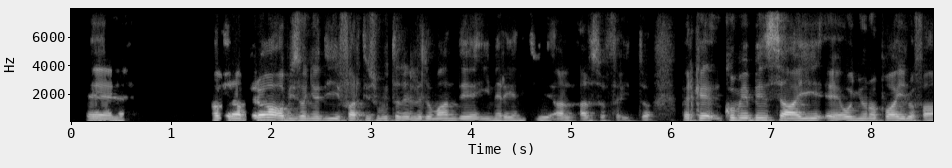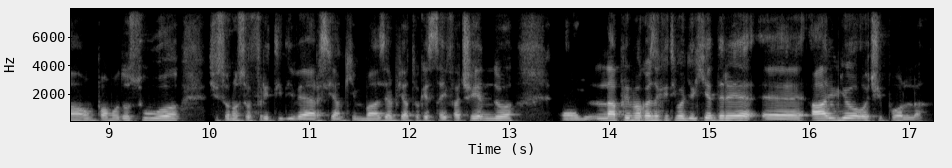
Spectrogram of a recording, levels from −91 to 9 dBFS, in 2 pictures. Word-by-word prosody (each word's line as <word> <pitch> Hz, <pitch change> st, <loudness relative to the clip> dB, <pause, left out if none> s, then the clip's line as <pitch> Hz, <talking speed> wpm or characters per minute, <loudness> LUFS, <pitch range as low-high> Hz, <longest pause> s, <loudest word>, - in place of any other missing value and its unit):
Ehm, 130 Hz, -2 st, 0 dB, 0.9 s
allora, 145 Hz, -3 st, +4 dB
però 180 Hz, +3 st, +9 dB
ho 160 Hz, -, +6 dB
bisogno 145 Hz, -1 st, -3 dB
di 140 Hz, 0 st, -3 dB
farti 135 Hz, +1 st, -1 dB
subito 140 Hz, 0 st, -7 dB
delle 135 Hz, 0 st, -3 dB
domande 135 Hz, 0 st, -2 dB
inerenti 125 Hz, -2 st, -5 dB
al 125 Hz, 0 st, -5 dB
al 130 Hz, -2 st, -4 dB
soffritto, 115 Hz, -3 st, -12 dB, 0.2 s
perché 150 Hz, +2 st, -1 dB
come 165 Hz, +1 st, 0 dB
ben 165 Hz, +1 st, 0 dB
sai, 150 Hz, -2 st, +4 dB
ehm, 130 Hz, 0 st, -2 dB
ognuno 140 Hz, +1 st, -2 dB
poi 140 Hz, +1 st, +1 dB
lo 135 Hz, -3 st, -2 dB
fa 125 Hz, 0 st, 0 dB
un 130 Hz, 0 st, -6 dB
po' 125 Hz, +1 st, -4 dB
a -, -, -4 dB
modo 130 Hz, +3 st, -6 dB
suo. 150 Hz, 0 st, -1 dB, 0.3 s
Ci 120 Hz, -, -15 dB
sono 125 Hz, 0 st, -6 dB
soffritti 125 Hz, +2 st, -9 dB
diversi 130 Hz, -1 st, -1 dB
anche 130 Hz, 0 st, -10 dB
in 125 Hz, -, -11 dB
base 130 Hz, 0 st, -1 dB
al 125 Hz, -, -4 dB
piatto 125 Hz, +1 st, -5 dB
che 130 Hz, -, -5 dB
stai 130 Hz, +1 st, -5 dB
facendo. 140 Hz, +1 st, -2 dB, 0.4 s
Ehm, 130 Hz, +2 st, -5 dB
la 150 Hz, 0 st, +6 dB
prima 160 Hz, 0 st, 0 dB
cosa 155 Hz, -1 st, +3 dB
che 150 Hz, -, -12 dB
ti 150 Hz, -, -16 dB
voglio 150 Hz, -1 st, 0 dB
chiedere 160 Hz, +1 st, +3 dB
è 130 Hz, -1 st, +1 dB
aglio 160 Hz, +1 st, +4 dB
o 145 Hz, -2 st, +1 dB
cipolla? 120 Hz, -4 st, -6 dB
135 Hz, 180 wpm, -23 LUFS, 130-150 Hz, 0.9 s, però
